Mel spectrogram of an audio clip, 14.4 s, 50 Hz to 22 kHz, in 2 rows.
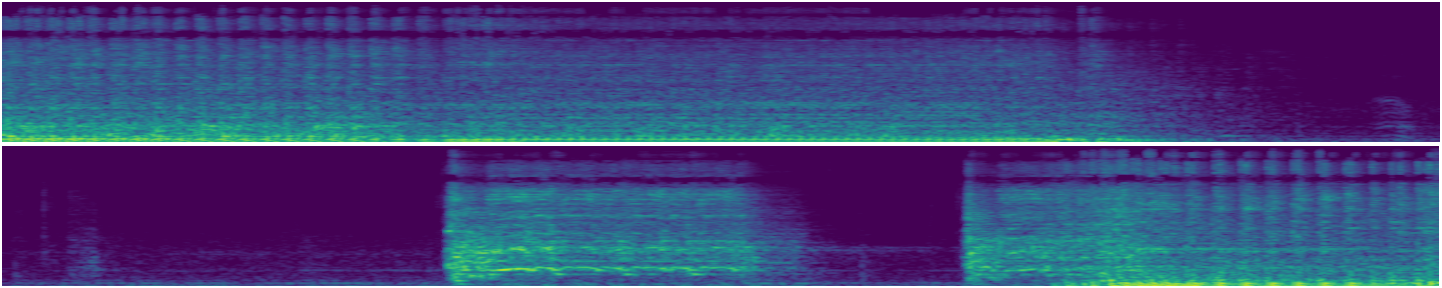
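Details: Scag V-Ride II 52-inch mower, first cold start of 2025 after sitting since October 2024, oil and hydro checked, tank of fuel: engine catches into an even chug, dips briefly, then picks back up cleanly; normal cold start.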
